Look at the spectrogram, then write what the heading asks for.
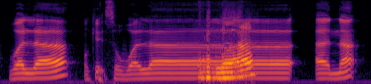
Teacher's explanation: So wala has a mud of 4 haraka. Ana is short.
